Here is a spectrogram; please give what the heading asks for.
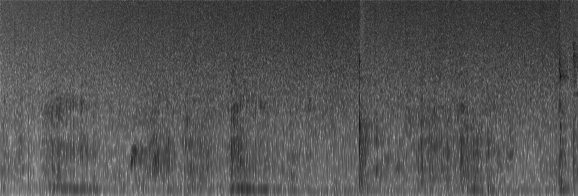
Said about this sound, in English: It's starting to simmer.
